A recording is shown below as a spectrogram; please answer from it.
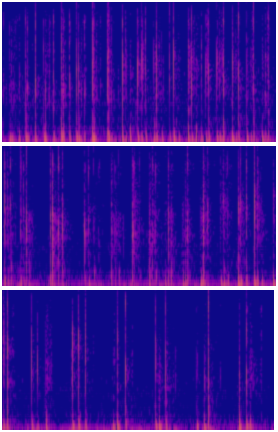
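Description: Fingertips and nails tap and scratch the cover and spine of a solid black hardcover book, 'The Girl on the Train'. Quick, dry taps come in a dense, uneven stream, each with a soft low thump and a bright clicky edge that dies almost instantly. Faint scratchy rustling fills the short gaps.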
